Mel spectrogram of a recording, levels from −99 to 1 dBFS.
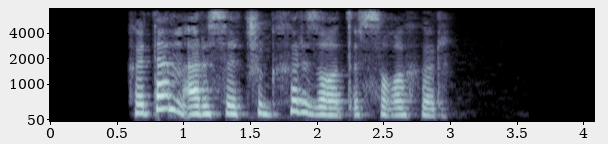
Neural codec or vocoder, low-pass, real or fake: none; 7.2 kHz; real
